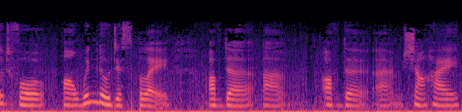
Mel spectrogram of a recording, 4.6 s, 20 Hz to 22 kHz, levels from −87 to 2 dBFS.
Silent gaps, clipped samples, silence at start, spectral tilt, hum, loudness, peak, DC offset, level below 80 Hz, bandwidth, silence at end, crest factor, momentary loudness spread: none; under 0.1%; 0 s; -5 dB/octave; none; -29 LUFS; -10 dBFS; 3%; -44 dBFS; 11.5 kHz; 0 s; 16 dB; 9 LU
